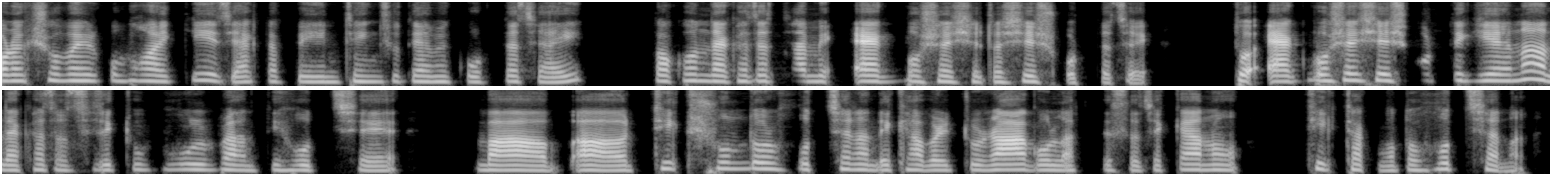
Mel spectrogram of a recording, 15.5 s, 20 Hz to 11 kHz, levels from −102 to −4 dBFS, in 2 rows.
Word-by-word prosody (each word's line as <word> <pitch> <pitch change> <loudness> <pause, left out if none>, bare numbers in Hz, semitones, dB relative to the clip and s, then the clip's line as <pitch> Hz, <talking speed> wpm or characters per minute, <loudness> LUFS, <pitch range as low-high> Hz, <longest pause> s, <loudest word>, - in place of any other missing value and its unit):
অনেক 235 0 +2
সময় 245 -1 0
এরকম 235 0 -7
হয় 225 -2 +2
কি 260 - -7
যে 195 - -3
একটা 215 - -10
পেইন্টিং 200 +1 -5
যদি 220 -1 -14
আমি 210 0 -5
করতে 200 +2 -6
চাই 195 +1 -3 0.4
তখন 245 +2 -1
দেখা 220 +1 +2
যাচ্ছে 225 0 -4
আমি 215 - -4 0.2
এক 220 - +3
বসায় 210 -1 -1
সেটা 195 -1 -4
শেষ 215 -2 +2
করতে - - -9
চাই। - - -5 0.4
তো - - +1 0.2
এক 215 - 0
বসায় 245 +1 +2
শেষ 245 -2 +4
করতে 255 0 -12
গিয়ে 245 0 +4
না - - +6
দেখা 190 +2 -3
যাচ্ছে 185 -2 -5
যে - - -1
একটু 210 - -12
ভুল-ভ্রান্তি 200 -3 -4
হচ্ছে 185 0 -4 0.6
বা, 195 - +7 0.4
আ - - +8 0.3
ঠিক 245 -2 -4
সুন্দর 245 -1 -2
হচ্ছে 215 +1 -4
না - - +1
দেখে 195 +2 -5
আবার 190 0 0
একটু 195 - -8
রাগও 205 -1 +8
লাগতেছে, 190 -2 -8
যে - - -6
কেন 210 -1 +4 0.5
ঠিকঠাক 210 -3 -5
মতো 175 +2 -8
হচ্ছে 230 - -4
না? - - -10
210 Hz, 200 wpm, -24 LUFS, 195-235 Hz, 0.6 s, আ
